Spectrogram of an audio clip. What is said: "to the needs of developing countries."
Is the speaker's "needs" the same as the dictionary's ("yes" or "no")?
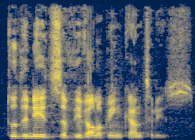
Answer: yes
